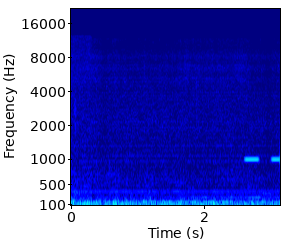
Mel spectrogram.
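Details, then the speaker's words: Apple AirPods Pro 2 in-ear hearing test, audiologist taking it himself in a quiet room, left ear; tones at varying volumes and frequencies like an audiogram; two brief steady pure tones near the end; pure-tone hearing test tones. "then it's going to play tones at different volumes and frequencies just like an audiogram"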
